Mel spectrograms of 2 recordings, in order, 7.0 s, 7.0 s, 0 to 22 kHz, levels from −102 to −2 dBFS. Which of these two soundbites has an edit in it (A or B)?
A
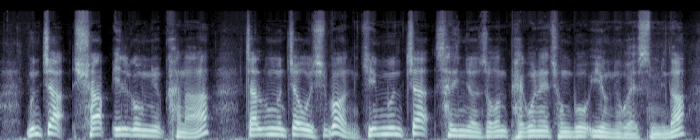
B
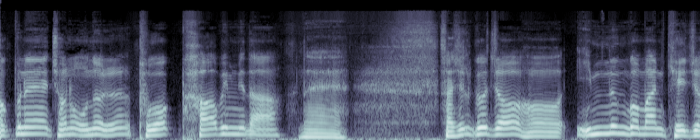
B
